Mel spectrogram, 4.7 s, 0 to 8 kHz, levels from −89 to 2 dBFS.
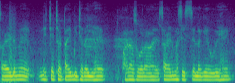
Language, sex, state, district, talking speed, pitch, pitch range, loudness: Hindi, male, Uttar Pradesh, Shamli, 205 wpm, 130 Hz, 130-135 Hz, -14 LUFS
